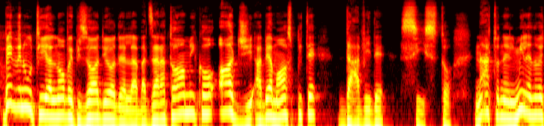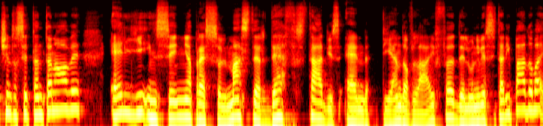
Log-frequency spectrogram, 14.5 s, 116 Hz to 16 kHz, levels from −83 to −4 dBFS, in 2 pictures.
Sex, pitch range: male, 115-175 Hz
